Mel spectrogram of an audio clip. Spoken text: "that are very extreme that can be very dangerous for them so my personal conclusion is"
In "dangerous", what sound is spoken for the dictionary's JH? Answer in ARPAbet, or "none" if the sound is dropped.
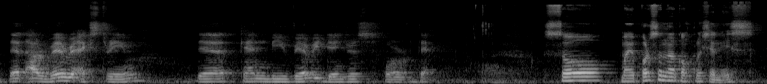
JH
